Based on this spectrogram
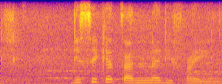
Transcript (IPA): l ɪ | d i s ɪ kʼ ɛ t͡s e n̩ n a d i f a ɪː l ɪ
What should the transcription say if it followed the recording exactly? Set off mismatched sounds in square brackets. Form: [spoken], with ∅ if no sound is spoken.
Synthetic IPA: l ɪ | d i s ɪ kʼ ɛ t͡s [a] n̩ n a d i f a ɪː l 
